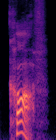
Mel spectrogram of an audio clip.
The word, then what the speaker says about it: cough: Word one, cough. Cough, like when you're sick. Exactly. That o u g h makes an off sound. Cough, like coffee without the e.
